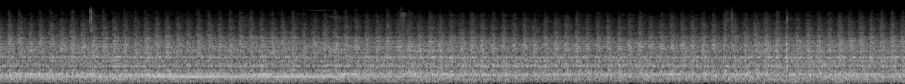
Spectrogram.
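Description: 24-inch Clausing Metosa engine lathe running, giving a steady mechanical whir with a constant hum.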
